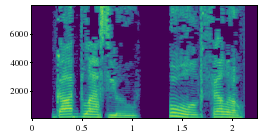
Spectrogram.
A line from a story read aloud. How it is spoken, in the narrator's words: Charlie said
